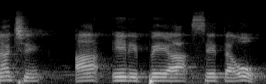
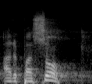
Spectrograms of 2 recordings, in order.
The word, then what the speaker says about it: harpazo: Ahora, el término bíblico para el arrebatamiento es un término que algunos dicen que se pronuncia harpazo, o se escribe con H, A-R-P-A-Z-O, harpazo.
